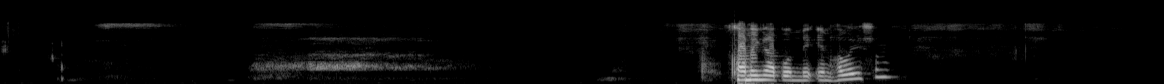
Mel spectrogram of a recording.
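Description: A woman breathes deeply in and out.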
